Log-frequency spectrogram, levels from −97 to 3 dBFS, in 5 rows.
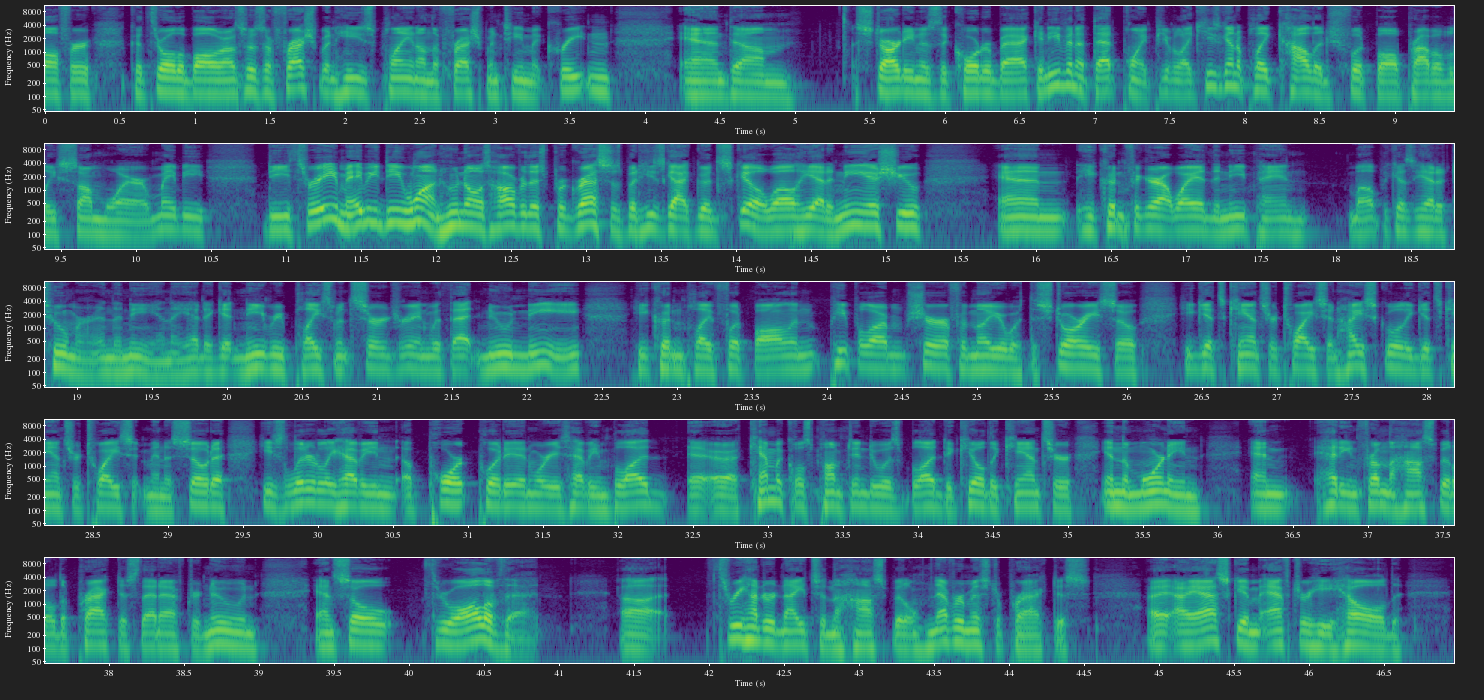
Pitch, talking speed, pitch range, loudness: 120 Hz, 225 wpm, 115-130 Hz, -21 LUFS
